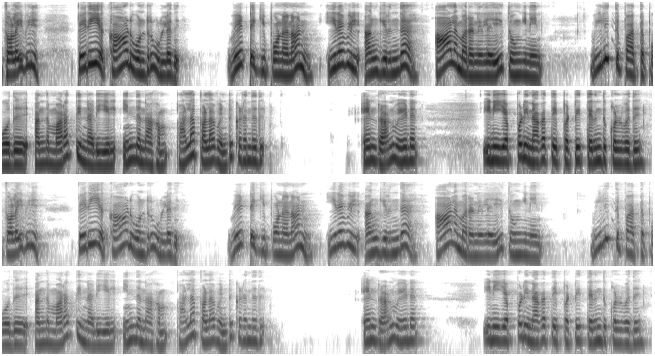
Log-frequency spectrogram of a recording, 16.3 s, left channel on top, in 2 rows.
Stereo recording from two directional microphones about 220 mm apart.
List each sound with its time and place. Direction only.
0.0 s speech: 40° left (ahead or behind)
12.6 s speech: 40° left (ahead or behind)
